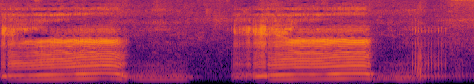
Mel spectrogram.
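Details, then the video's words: Sonny, a bulldog said to have been listening to cows, snores in two long harmonic rumbles, each lasting over a second with a short gap between, sounding moo-like and nasal, followed by a fainter breath. "Bulldog Sonny Snores like a Cow"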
